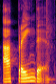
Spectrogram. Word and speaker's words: aprender: Aprender. Aprender. Aprender. Aprender means to Aprender. learn. Aprender. So the first thing that might jump out at you is the pronunciation of the E. Yeah, N, it's like ain.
